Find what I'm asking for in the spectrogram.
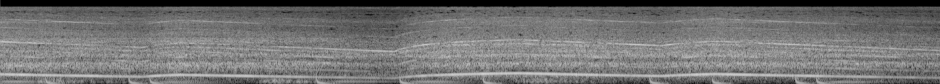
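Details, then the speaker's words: Wood trimmer/router before repair, running: motor whine keeps sagging in pitch then jumping back every second or two, stuttering and cutting out intermittently; traced to a faulty on/off switch. "permasalahan trimmer ini adalah ketika dinyalakan itu kadang mati Kadang hidup tiba-tiba mati kadang tiba-tiba nyendat-nyendat"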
